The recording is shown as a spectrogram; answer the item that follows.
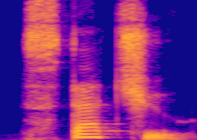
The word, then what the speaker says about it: statue: So pronunciation, statue, statue. For the first vowel, we use the short a like black cat, sta. Then we use the ch sound, statue. For the second syllable, we use the long oo like boot and moon, oo. Together, statue.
